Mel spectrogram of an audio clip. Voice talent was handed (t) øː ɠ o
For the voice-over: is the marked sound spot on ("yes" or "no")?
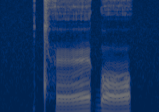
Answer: no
